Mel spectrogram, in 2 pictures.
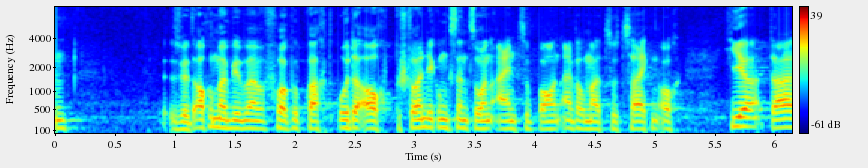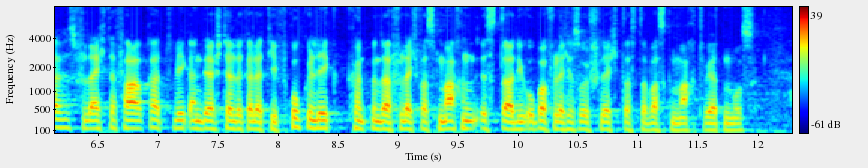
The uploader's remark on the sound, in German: Ein Vortrag im Rahmen der Night of Open Knowledge (Nook) in Lübeck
